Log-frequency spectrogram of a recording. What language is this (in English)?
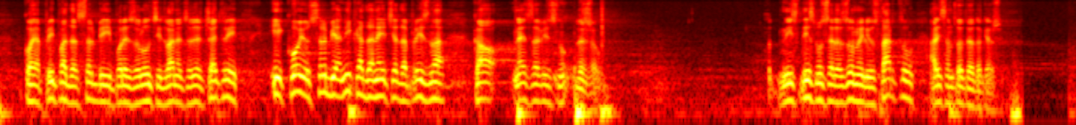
Serbian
